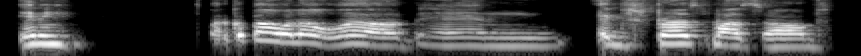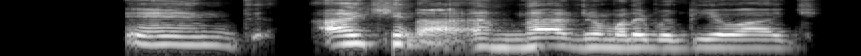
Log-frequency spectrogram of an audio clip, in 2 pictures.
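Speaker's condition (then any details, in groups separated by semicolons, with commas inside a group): Cerebral palsy; speech somewhat affected by cerebral palsy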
